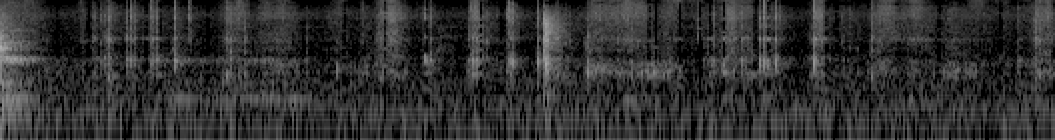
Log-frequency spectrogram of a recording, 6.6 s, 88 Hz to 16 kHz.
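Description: Faint scraping and rubbing, with scattered soft clicks, from two-strand copper wire being wound by hand onto a 3D-printed plastic spool and pressed against its flange.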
